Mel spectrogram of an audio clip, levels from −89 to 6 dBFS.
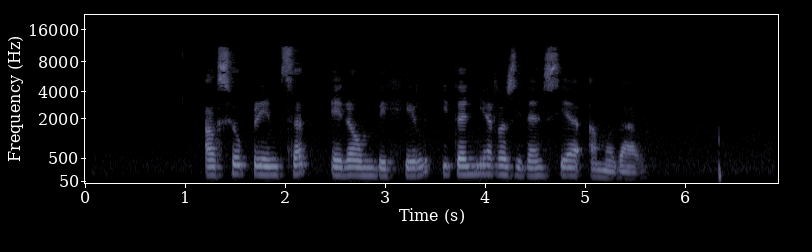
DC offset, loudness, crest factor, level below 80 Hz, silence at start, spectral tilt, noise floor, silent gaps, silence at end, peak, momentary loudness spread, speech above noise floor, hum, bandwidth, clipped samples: under 0.1%; -44 LUFS; 20 dB; under -90 dBFS; 1.2 s; -3 dB/octave; -80 dBFS; none; 0.55 s; -26 dBFS; 10 LU; 35 dB; none; 11.5 kHz; under 0.1%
